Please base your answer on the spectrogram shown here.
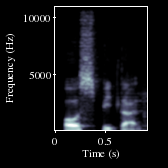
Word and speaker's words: hospital: In Spanish, we never pronounce this consonant, DH. Never, okay? So it's like we would say like something like this. El hospital. Okay, so keep that in mind. Okay, this is a common mistake. I have seen these mistakes many times. Okay, we say el hospital.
